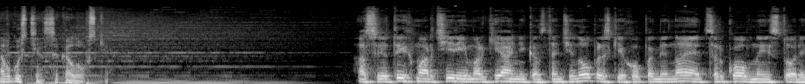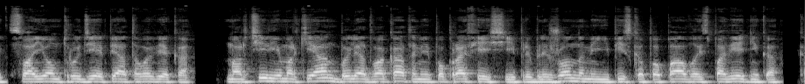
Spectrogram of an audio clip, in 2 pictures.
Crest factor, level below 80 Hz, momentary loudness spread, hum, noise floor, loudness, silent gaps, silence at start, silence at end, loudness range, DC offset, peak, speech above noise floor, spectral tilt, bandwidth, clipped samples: 12 dB; -34 dBFS; 7 LU; none; -51 dBFS; -12 LUFS; none; 0 s; 0 s; 6 LU; under 0.1%; 0 dBFS; 41 dB; -6 dB/octave; 16.5 kHz; under 0.1%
